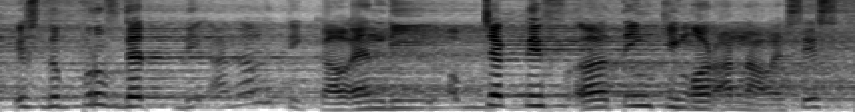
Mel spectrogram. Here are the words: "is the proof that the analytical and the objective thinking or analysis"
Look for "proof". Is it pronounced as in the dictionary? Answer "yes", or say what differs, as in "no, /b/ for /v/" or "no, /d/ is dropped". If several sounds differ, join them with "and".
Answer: yes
